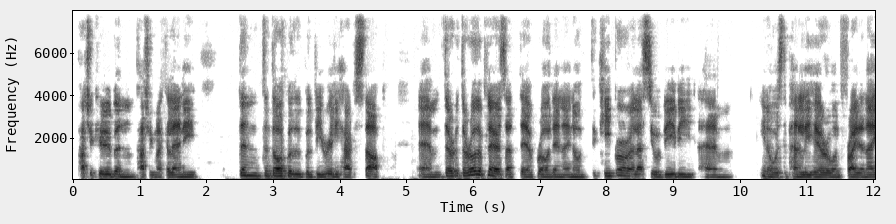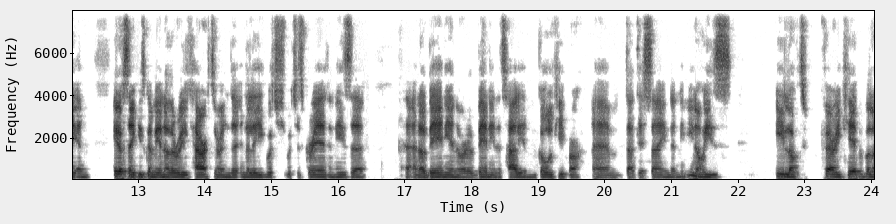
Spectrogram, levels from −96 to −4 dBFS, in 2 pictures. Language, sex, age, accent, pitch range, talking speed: English, male, 20-39, Irish, 95-105 Hz, 200 wpm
